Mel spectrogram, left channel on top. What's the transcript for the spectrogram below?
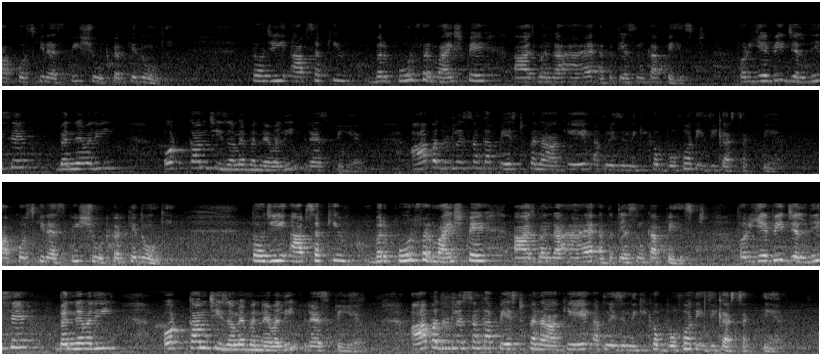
उसकी रेसिपी शूट करके दूँगी। तो जी आप सबकी भरपूर फरमाइश पे आज बन रहा है अदरक लहसुन का पेस्ट, और ये भी जल्दी से बनने वाली और कम चीज़ों में बनने वाली रेसिपी है। आप अदरक लहसुन का पेस्ट बना के अपनी ज़िंदगी को बहुत इजी कर सकते हैं।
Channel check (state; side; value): quieter; left; 14.6 dB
